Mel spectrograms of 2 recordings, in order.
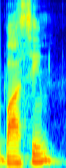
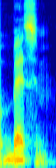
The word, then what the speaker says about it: Bassem: Basim. No. Bessim. Bassim. Bessim. It's a softer.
